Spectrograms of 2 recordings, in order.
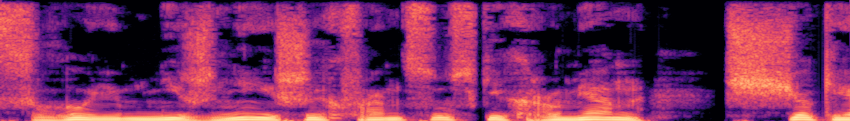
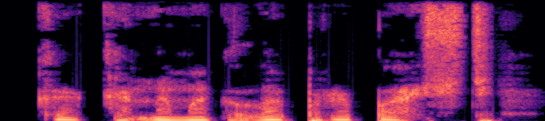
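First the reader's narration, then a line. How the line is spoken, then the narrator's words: Whispered question. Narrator (Russian): шепотом спросила Зотова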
